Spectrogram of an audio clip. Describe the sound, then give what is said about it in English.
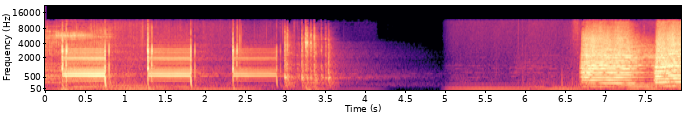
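Telephone dialing tones in a 1967 car dealer commercial: three loud, buzzy harmonic bursts, then a few shorter rapid beeps. Near-silence with a low hum follows before a long, loud buzzing tone at the end. “I'm dialing Henry.”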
